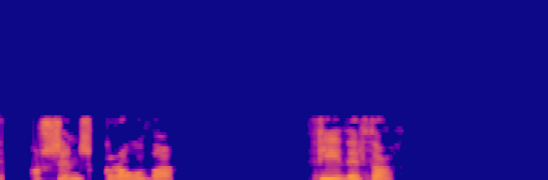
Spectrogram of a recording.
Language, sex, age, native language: Icelandic, male, 8, Icelandic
